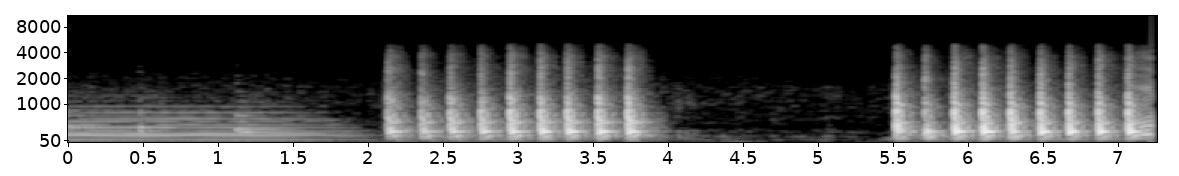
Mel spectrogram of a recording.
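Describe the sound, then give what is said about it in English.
Two bursts of rapid, loud knocking on a door, each about ten sharp raps, separated by a brief pause, following a low sustained hum at the start. “We're going in whether they open the door or not.”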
